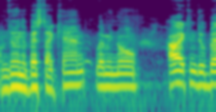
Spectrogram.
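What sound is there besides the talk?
No everyday noise stands out behind the speech.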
